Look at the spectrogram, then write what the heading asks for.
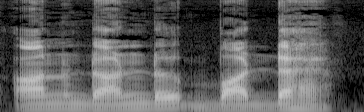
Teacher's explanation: ਪਹਿਲੇ ਸ਼ਬਦ ਨੂੰ ਥੋੜ੍ਹਾ ਜਿਹਾ ਪੋਲਾ ਬੋਲਣਾ ਹੈ। ਦੂਸਰੇ ਨੂੰ ਕਿਉਂਕਿ ਢੱਡਾ ਲਾਉਣਾ ਹੈ, ਥੋੜ੍ਹੀ ਜਿਹੀ ਦਾਬ ਦੇਣੀ ਪਵੇਗੀ।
